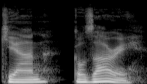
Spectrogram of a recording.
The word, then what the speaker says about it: Kian Golzari: So without any further ado, join me in welcoming Kian Golzari.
